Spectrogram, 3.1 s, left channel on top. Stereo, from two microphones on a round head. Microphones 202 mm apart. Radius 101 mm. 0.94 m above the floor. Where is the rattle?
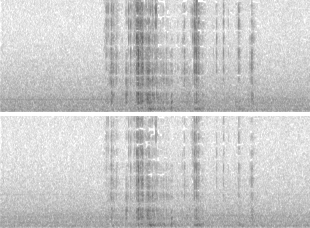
40° left (ahead or behind).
